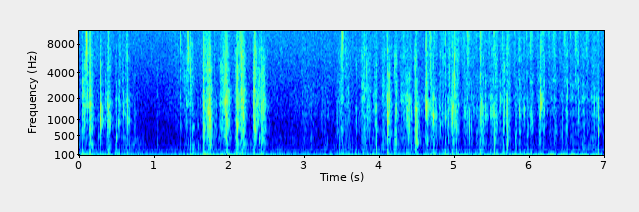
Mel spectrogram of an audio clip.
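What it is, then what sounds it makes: Aluminium shaving foam can. A blue aluminium shaving foam aerosol can, with a metal bottom and plastic cap, is held in the hand and tapped with the fingertips. The result is a quick run of light, dry taps and crinkly clicks that die away almost instantly, centered around 750 Hz with brief bright edges. A steady low hum sits underneath.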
